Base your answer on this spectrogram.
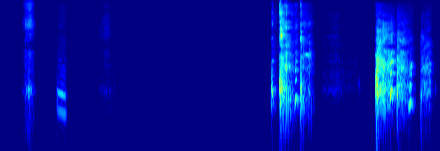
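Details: An adult with a bad cold gives two harsh bouts of coughing after a few faint throat sounds.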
